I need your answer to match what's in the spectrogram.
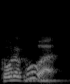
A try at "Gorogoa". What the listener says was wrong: It's not Gora anything, it's Goro!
